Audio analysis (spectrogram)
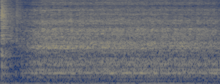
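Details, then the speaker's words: Yamaha Mio scooter CVT inspection: a hand-spun bearing gives a continuous gritty, scratchy rasp instead of a smooth whir; the bearing is worn and damaged. "Terdengar bunyi kasar harusnya ser kayak gitu. Ini apa srek gitu."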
